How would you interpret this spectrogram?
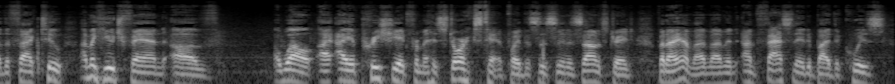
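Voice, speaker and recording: Husky-voiced man hosting a chatty interview. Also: medium pitch, a bit bright. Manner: enthusiastic, rambling, digressive. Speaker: podcast interviewer. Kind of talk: casual interview chat.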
